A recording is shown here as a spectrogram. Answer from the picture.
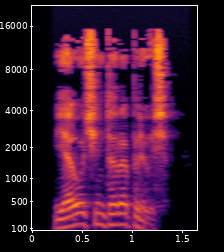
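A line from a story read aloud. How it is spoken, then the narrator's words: Very calm. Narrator (Russian): голос Гатриана прозвучал предельно спокойно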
